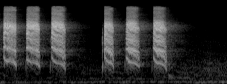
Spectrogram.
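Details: Long-tailed shrike harsh calls from a master recording for training songbirds: two sets of three loud, rasping squawks, separated by a brief pause.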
